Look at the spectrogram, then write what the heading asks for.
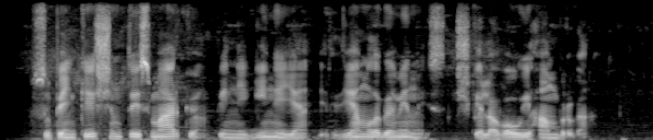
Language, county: Lithuanian, Kaunas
